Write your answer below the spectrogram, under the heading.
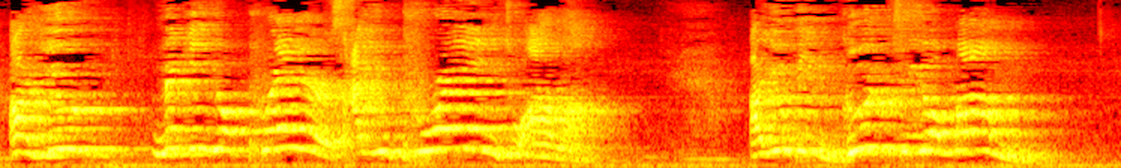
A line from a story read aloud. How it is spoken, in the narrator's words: the dad was shouting into the phone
